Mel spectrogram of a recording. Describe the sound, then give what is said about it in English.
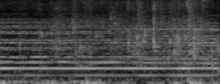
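Steady sloshing and splashing through a thick river of liquid gold in the dark, continuous, with a low mechanical hum running underneath and no voices. “Ew! Doctor! What kind of water... What is this?”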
